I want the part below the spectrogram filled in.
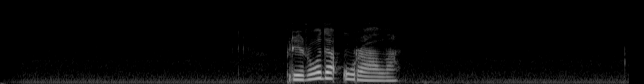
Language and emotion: Russian, neutral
